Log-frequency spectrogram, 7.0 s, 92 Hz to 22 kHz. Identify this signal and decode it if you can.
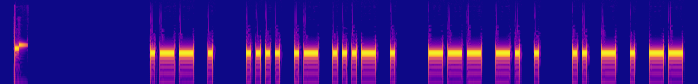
Morse code, heard as a keyed tone, about 25 wpm, 700 Hz. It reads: WE HAVE ONE ITEM
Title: Sentences from Top 1000 Words - Review Part 6 - 25wpm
